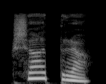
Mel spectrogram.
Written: ಕ್ಷುದ್ರ

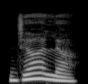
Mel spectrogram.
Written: ಜಾಲ

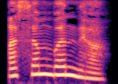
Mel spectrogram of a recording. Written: ಅಸಂಬಂಧ

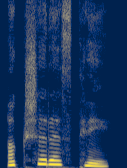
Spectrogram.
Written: ಅಕ್ಷರಸ್ಥ

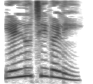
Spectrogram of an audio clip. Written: ಎಳ್ಳುಚಿಗಳಿ

